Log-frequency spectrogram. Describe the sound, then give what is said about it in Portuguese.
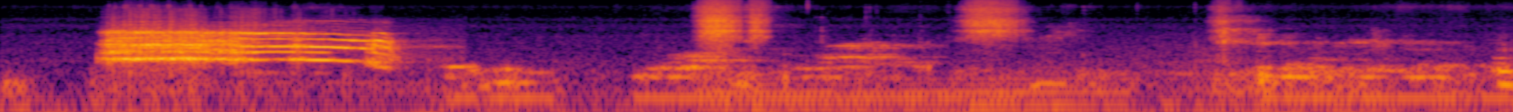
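A loud rooster crow, part of a jingle, rings out once near the start, a single drawn-out cock-a-doodle-doo, followed by quieter murmuring voices and faint background sounds. “Então pera aí, tem que botar a vinheta aqui de novo.”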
